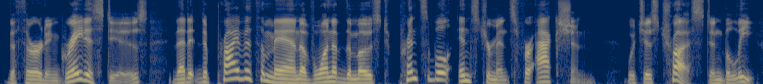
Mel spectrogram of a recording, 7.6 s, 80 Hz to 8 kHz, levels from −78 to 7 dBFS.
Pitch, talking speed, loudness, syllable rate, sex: 155 Hz, 190 wpm, -20 LUFS, 5.0 syllables/s, male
